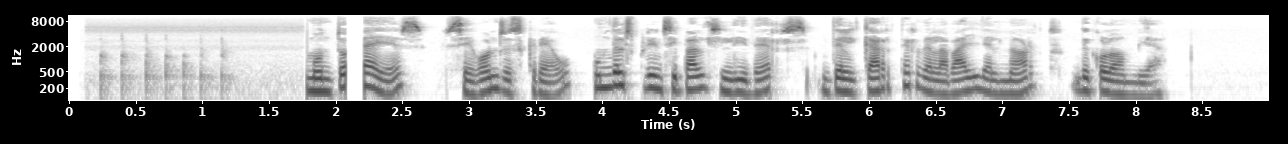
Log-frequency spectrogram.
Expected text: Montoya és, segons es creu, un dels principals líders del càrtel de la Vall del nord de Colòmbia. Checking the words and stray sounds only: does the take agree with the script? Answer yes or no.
no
